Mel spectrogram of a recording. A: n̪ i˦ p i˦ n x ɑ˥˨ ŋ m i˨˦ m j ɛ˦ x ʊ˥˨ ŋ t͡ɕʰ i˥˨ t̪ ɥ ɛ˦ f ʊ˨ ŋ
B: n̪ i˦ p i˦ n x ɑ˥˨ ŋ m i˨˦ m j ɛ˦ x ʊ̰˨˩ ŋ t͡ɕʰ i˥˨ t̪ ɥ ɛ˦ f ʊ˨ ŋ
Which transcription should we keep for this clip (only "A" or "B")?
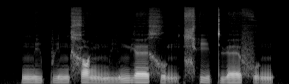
B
